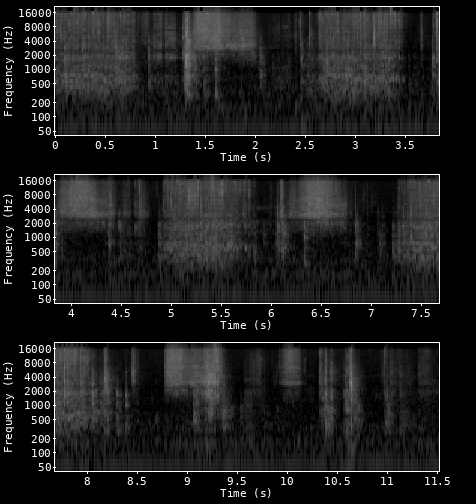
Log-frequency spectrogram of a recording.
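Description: An ATG adhesive tape gun laying tape onto cardstock makes faint, repeated ratcheting bursts with short pauses between passes, quiet and close, with no voices.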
